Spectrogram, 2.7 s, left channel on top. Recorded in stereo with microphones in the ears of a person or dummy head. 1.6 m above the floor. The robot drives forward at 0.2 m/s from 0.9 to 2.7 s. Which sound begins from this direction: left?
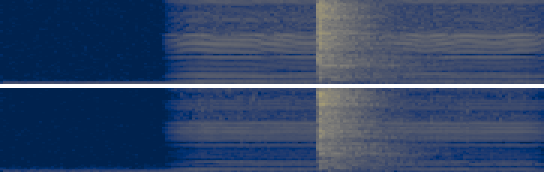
Hammering, at 1.6 s.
